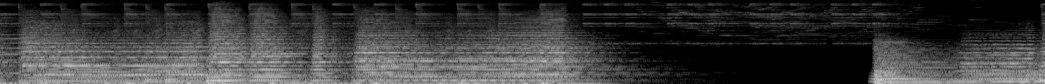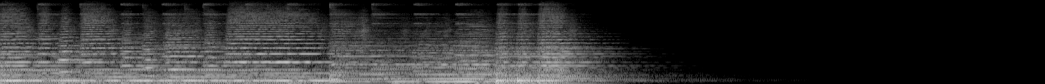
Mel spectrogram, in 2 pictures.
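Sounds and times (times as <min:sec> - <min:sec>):
samba band playing: 0:00.0 - 0:06.3, 0:08.8 - 0:16.9.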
